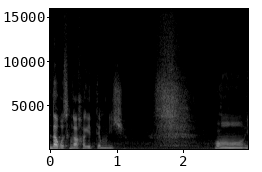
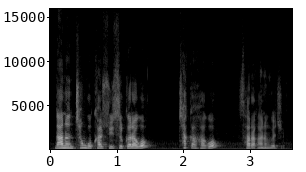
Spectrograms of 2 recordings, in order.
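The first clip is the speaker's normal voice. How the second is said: normal talking voice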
